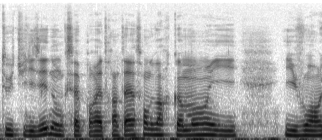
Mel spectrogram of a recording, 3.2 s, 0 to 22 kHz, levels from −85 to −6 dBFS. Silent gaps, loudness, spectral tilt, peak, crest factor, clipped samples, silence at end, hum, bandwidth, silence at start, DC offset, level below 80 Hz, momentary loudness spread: none; -14 LUFS; -8 dB/octave; 0 dBFS; 12 dB; under 0.1%; 0 s; none; 13 kHz; 0 s; under 0.1%; -24 dBFS; 6 LU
